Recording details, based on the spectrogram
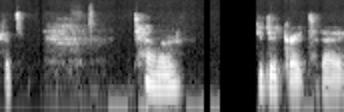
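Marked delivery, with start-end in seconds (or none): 1.3-3.5 very quiet, level, gently upbeat monotone. Performing the encouraging inner hero voice, calm, monotone, slightly upbeat. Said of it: "It's very calm and monotone and kind of slightly upbeat and optimistic".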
